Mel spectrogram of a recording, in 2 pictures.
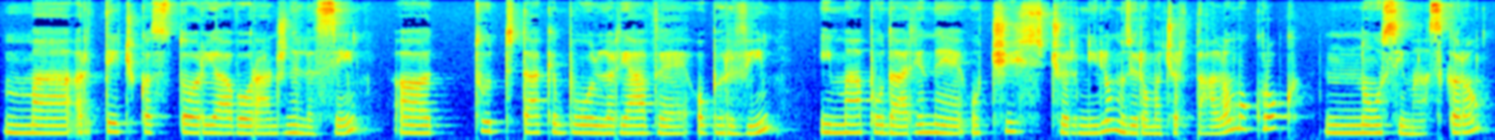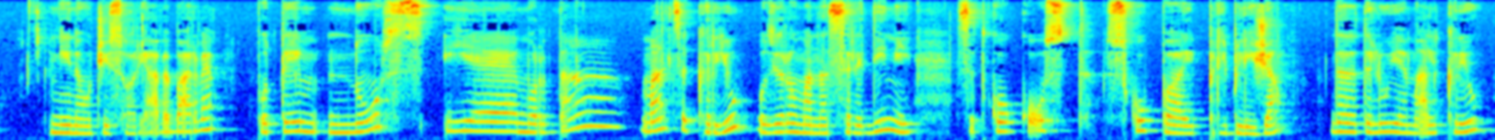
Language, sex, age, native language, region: Slovenian, female, 18-29, Slovenian, Gorenjska region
